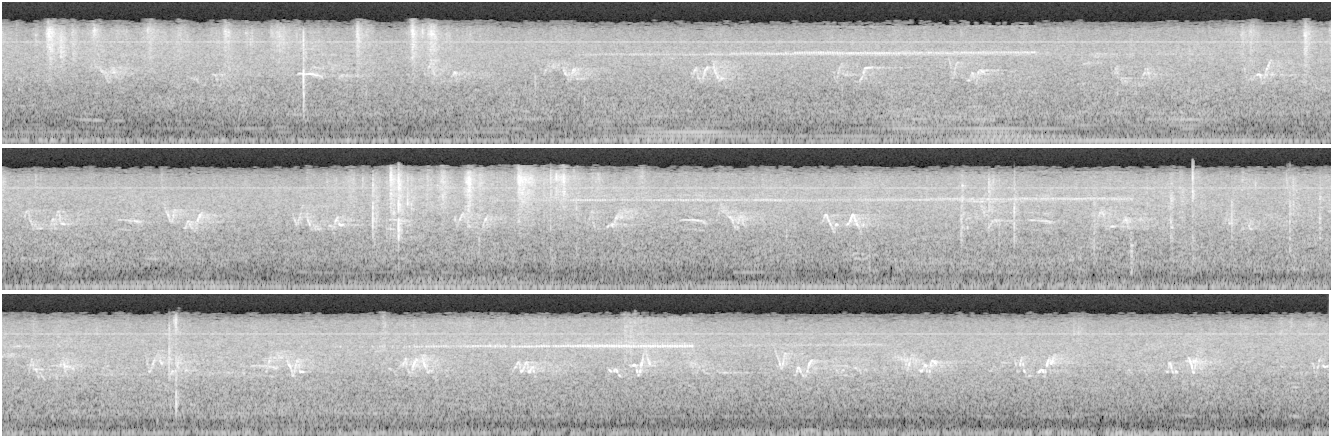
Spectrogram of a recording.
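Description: Outdoor summer ambience: many short high chirps repeating, about two a second, with a longer high steady tone now and then, over a steady low hum.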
